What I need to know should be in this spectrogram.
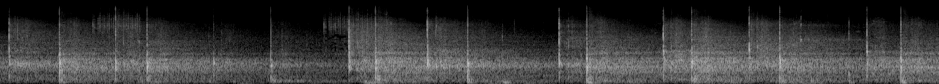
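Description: Players' feet shuffle and thud on a wooden floor.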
